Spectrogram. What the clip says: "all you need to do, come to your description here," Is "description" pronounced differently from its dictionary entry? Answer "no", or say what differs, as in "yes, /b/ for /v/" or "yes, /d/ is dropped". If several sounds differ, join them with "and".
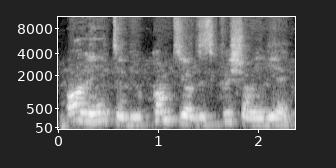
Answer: yes, /p/ is dropped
